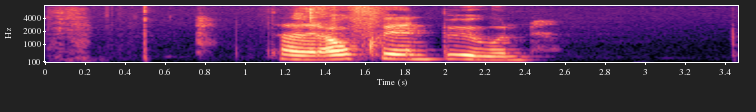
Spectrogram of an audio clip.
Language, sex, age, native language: Icelandic, female, 40-49, Icelandic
